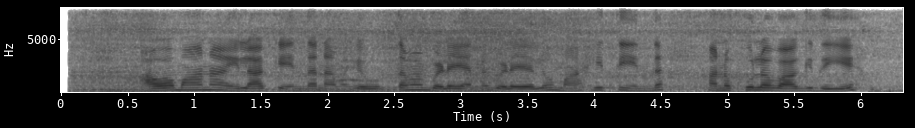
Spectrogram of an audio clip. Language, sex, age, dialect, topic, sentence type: Kannada, female, 41-45, Central, agriculture, question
